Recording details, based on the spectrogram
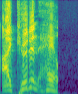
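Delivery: booming, very loud, high-pitched burst. Rehearsing a line of a reading aloud, then asking if it was loud. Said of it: "Was that too loud?".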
